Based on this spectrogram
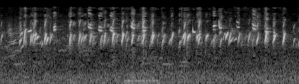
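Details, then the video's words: Singing European goldfinch, recorded to stimulate other goldfinches, pours out a rapid string of bright, clipped chirps and liquid twitters without pause. "Golden Songbird vocal performance to stimulate the goldfinch"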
